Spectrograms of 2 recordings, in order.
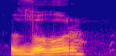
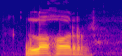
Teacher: Orang kita ya kalau membaca huruf dha itu terkadang berubah menjadi huruf lam ya. Seperti orang kita sering mengucapkan ya, salat zuhur berubah menjadi salat lohor ya, jadi lam ya, zuhur jadi lohor ya, ya.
